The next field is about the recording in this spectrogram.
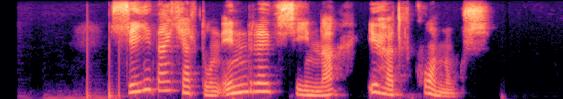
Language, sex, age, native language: Icelandic, female, 60-69, Icelandic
